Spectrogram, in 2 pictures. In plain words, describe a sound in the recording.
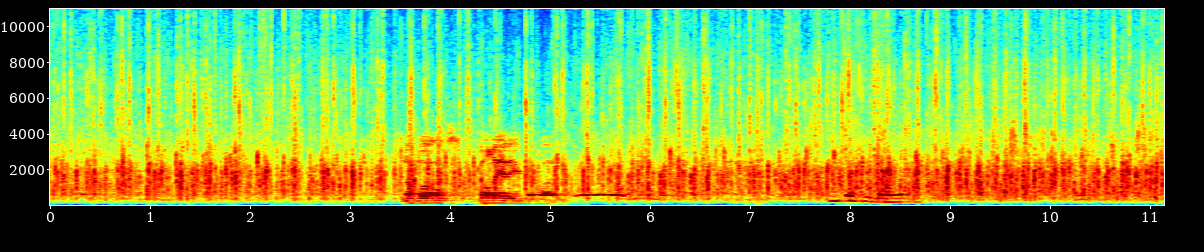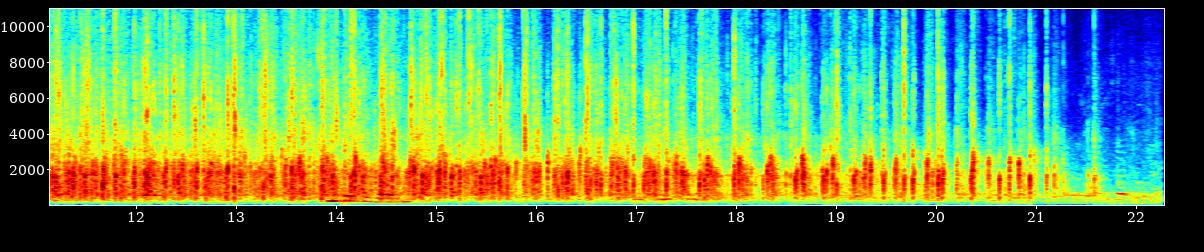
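An audience applauds outdoors.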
